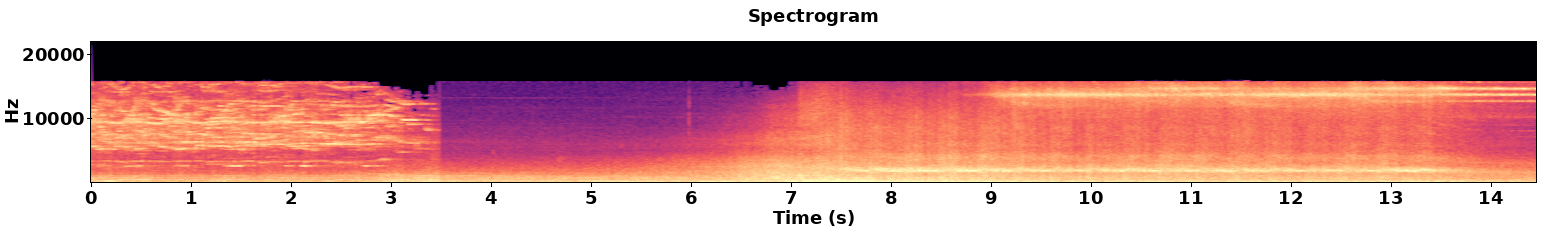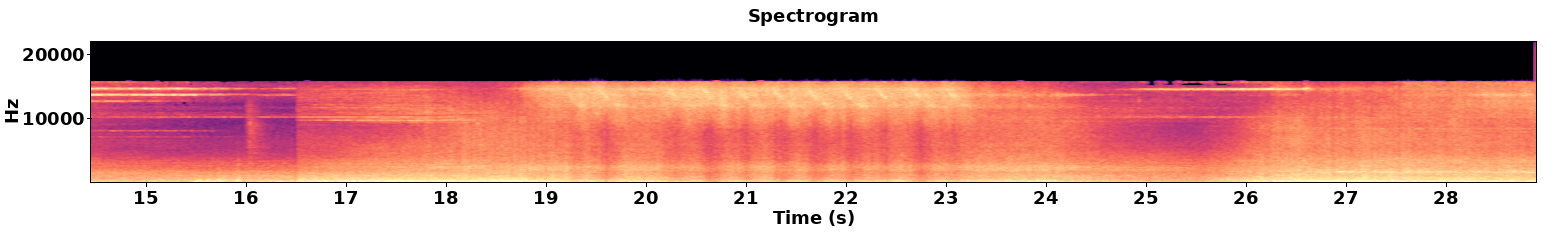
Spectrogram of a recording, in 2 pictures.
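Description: Tokaido Shinkansen train running along the platform, a loud rush of wheel and air noise. The rush swells about seven seconds in, dips briefly near the end and swells again. A steady high whine runs for several seconds early in the loud part.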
